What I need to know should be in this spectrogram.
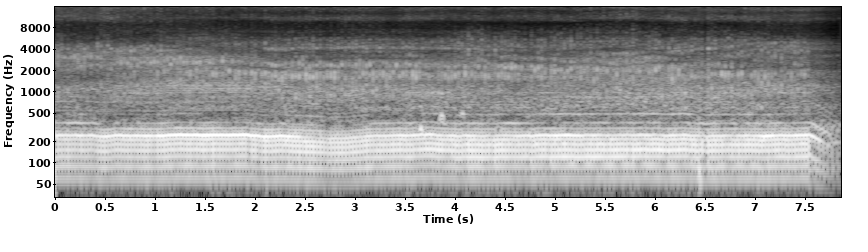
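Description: Small mower engine runs with a smooth, even beat for several seconds before shutting off; it sounds healthy.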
